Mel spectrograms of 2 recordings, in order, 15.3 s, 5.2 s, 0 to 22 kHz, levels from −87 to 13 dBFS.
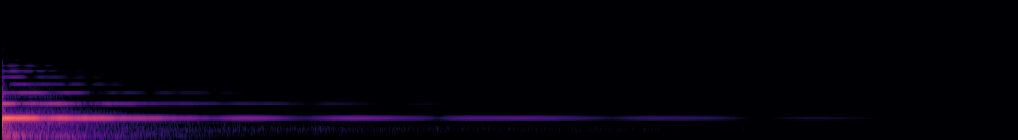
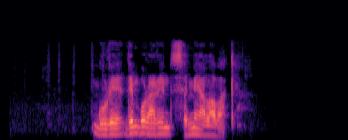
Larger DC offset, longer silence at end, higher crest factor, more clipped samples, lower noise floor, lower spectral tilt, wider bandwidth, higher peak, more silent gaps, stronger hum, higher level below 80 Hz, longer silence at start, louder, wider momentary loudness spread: neither; first, 12.75 s vs 1.7 s; about the same, 22 dB vs 22 dB; neither; about the same, under -90 dBFS vs under -90 dBFS; about the same, -6 dB/octave vs -5.5 dB/octave; second, 4 kHz vs 7.8 kHz; second, -16 dBFS vs 0 dBFS; neither; neither; about the same, -66 dBFS vs -68 dBFS; second, 0.05 s vs 1.4 s; second, -30 LUFS vs -20 LUFS; first, 26 LU vs 11 LU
